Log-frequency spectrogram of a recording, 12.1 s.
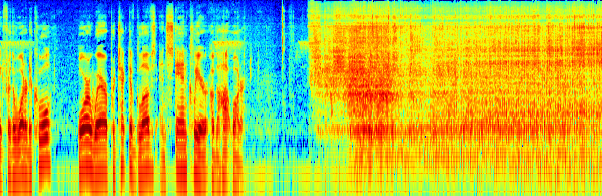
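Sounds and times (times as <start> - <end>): water gushing from relief valve: 6.2 - 12.0.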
